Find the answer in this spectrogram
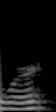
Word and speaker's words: word: many songs have the word world in the title so word just like world has that er sound so it's not ward or world its word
